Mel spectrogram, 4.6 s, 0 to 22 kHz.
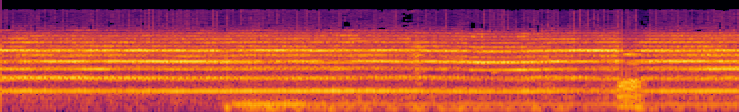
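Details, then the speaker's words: Toshiba VH-J120MM semi-auto washing machine on spin timer (wash already checked fine both directions): loud, steady high-pitched screech held through the spin over the tub's low hum, a worn spin seal rubbing on the shaft, not the motor. "Ok, nampak dia pusing. Boleh dengar lah tu. Boleh dengar tak? Mesin mengilai."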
